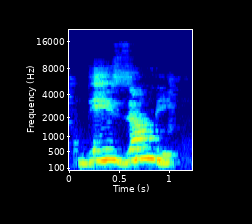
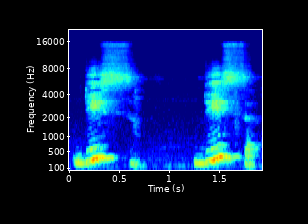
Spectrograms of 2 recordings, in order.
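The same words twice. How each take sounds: First: "دي زامي" slowly, x voiced as z; liaison with z. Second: "ديس" ending on a voiceless s. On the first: Teacher giving an example of the rule, linking z. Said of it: "بتنطق ز". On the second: Teacher modelling the number ten alone, s sound. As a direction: finish "ديس" with a hissed s. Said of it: "الإكس هنا بنطقها إس". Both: Shown as a demonstration.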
